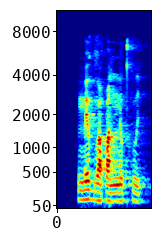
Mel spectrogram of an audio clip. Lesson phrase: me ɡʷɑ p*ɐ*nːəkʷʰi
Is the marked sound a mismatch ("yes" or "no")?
yes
